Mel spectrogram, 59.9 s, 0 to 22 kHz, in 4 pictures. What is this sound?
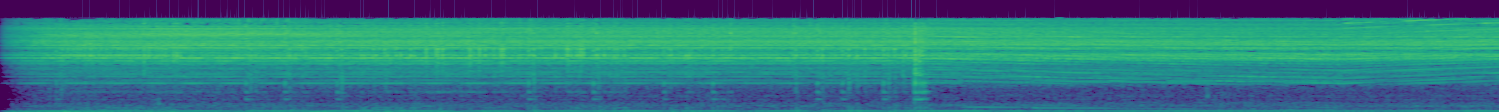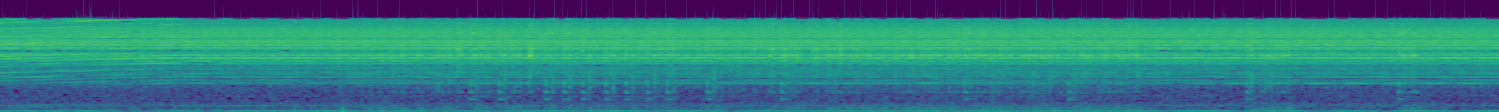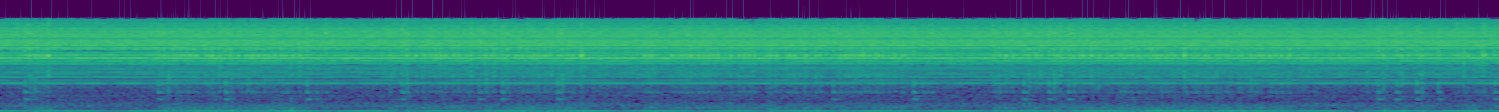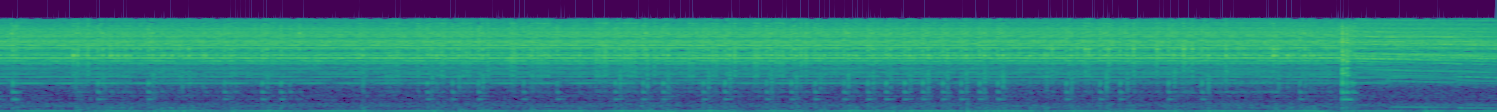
Electronic, Computer, Hard Drive - 1990s Compaq Hard Drive, Spooling Up, Turning Off 02
Recording of a 1995 Compaq computer desktop hard drive. Features electronic whirring, powering up / down sounds, whirring, clicking, "memory access" noise. Could be used for e.g. a movie scene with computers in the background, glitchy techno, etc.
